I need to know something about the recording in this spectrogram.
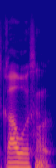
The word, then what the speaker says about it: Graversen: But the V is like semi-silent, so it's Graversen.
